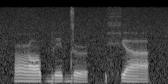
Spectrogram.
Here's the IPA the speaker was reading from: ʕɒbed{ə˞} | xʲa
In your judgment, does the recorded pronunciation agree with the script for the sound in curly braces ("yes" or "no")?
yes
